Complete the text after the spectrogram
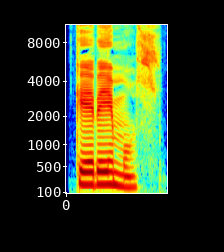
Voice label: "queremos", Spanish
